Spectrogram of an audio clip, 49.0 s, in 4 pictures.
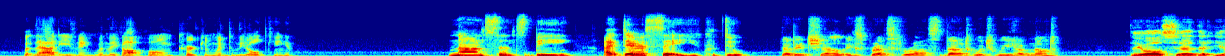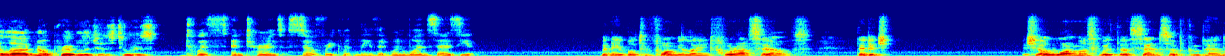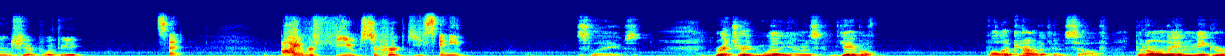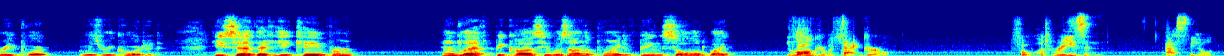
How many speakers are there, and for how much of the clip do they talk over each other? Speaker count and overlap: five, no overlap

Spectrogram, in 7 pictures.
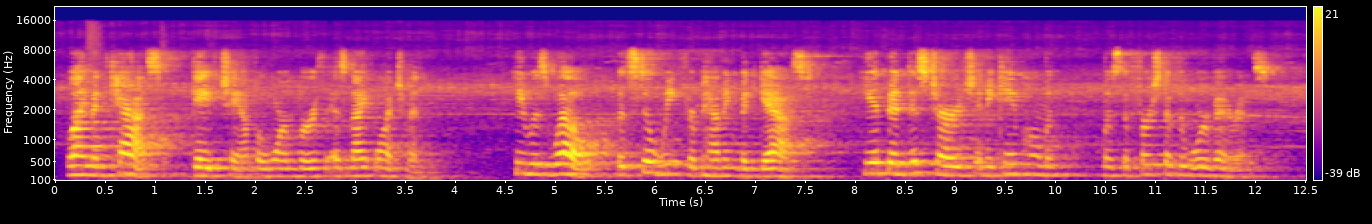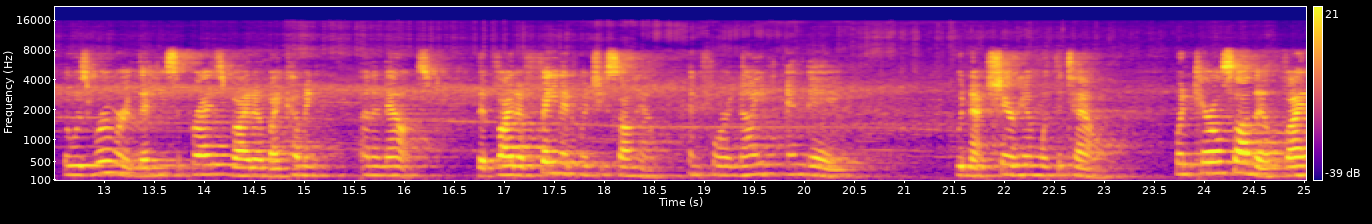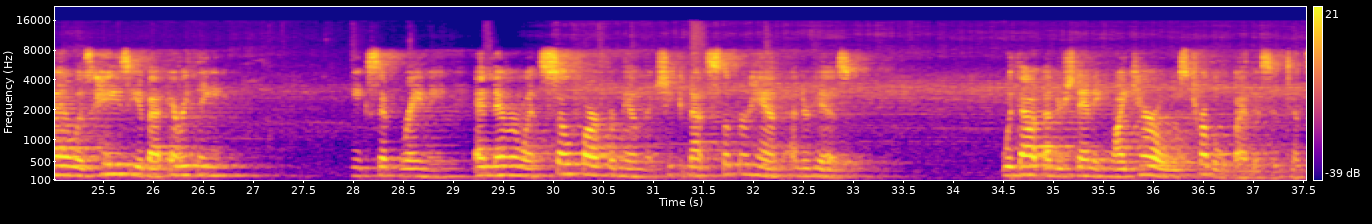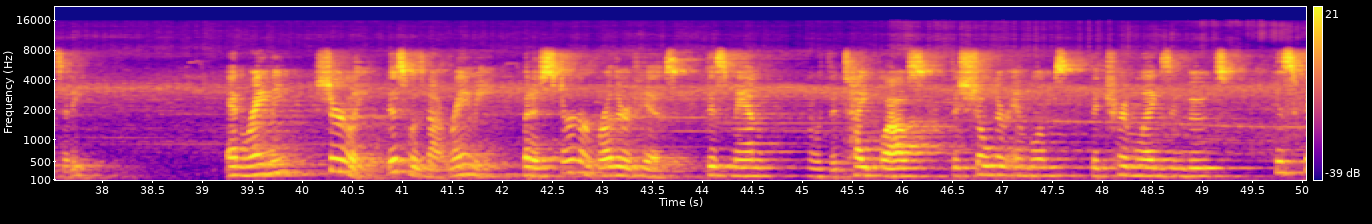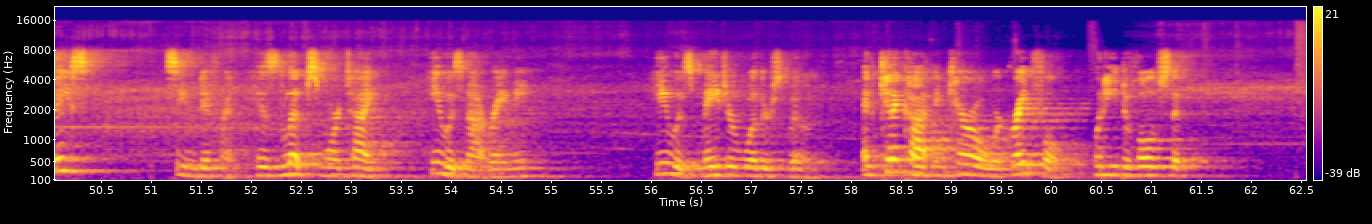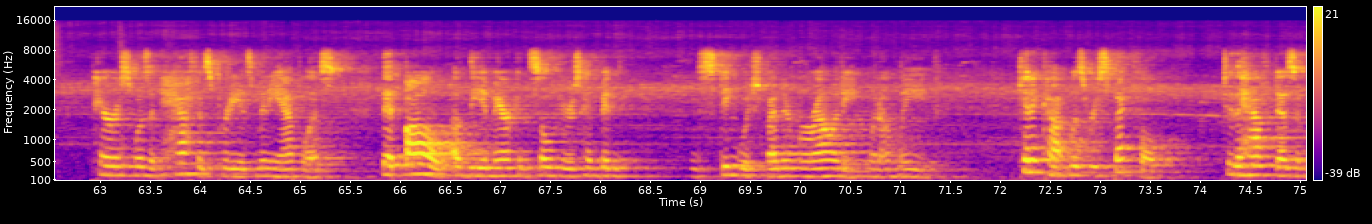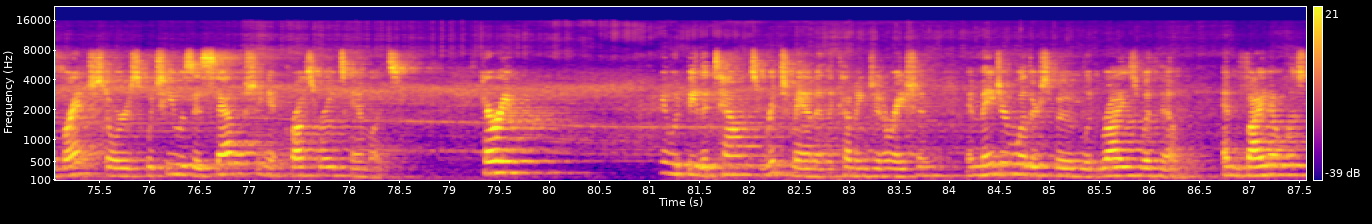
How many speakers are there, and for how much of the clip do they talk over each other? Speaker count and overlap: one, no overlap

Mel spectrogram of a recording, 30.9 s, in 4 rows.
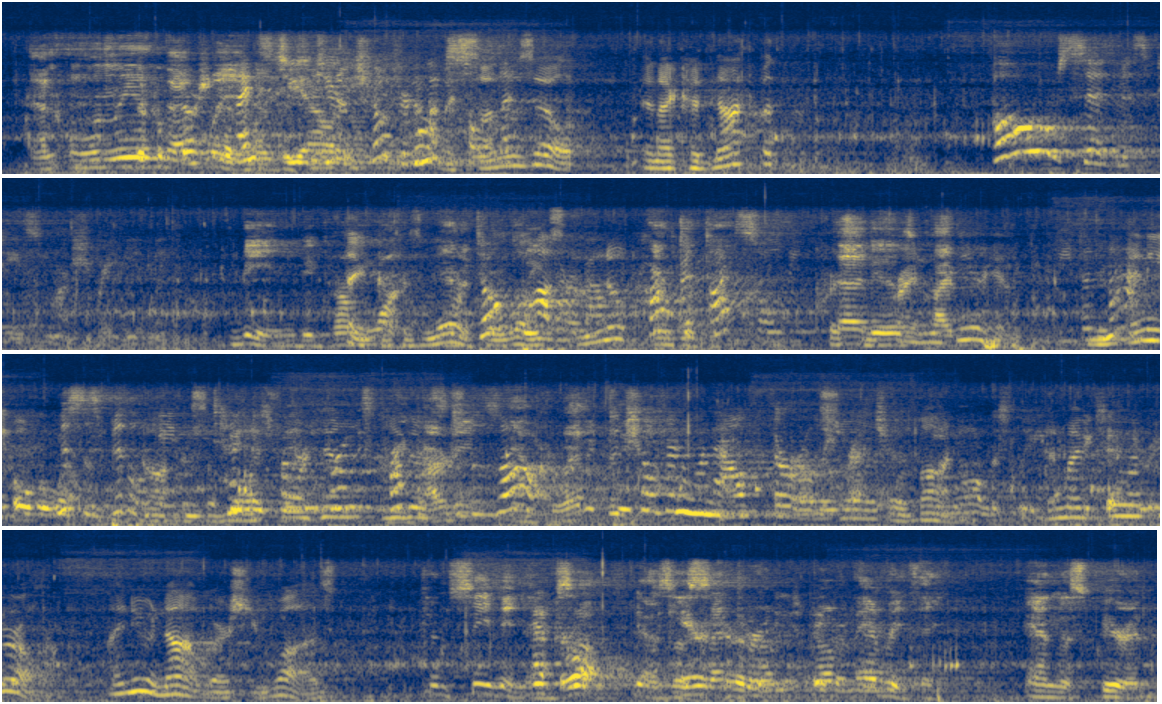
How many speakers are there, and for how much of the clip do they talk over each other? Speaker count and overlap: four, about 53%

